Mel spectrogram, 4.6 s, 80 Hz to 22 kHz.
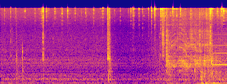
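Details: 1997 Jeep Wrangler no-crank fault traced to wiring and a faulty replacement ignition switch; with the old switch back in: key clicks, then the starter turns the engine over steadily and it catches; starting system working normally.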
